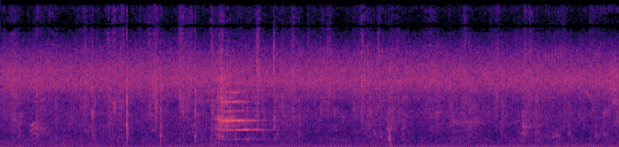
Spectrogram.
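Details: Cat that had been sleeping at a fishing port, stroked by a child who came to fish, purring contentedly: a steady low rumbling drone throughout, with a brief high chirping sound near the middle and faint outdoor noise.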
